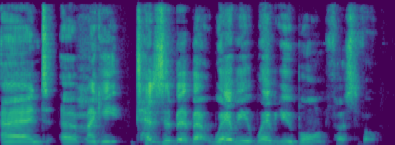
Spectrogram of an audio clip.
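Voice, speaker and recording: A man's voice: a little high, sing-song, fairly quick. A middle-aged man hosting a live online chat show, chatty and rambling, laughing often. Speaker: host.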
